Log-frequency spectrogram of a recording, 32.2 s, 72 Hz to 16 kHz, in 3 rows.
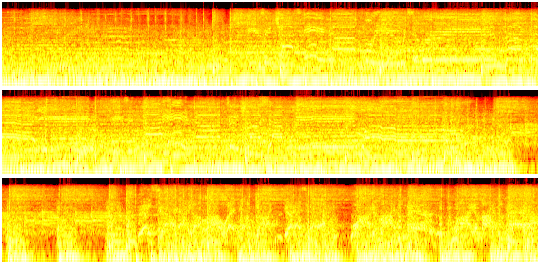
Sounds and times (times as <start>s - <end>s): Music: 0.0s - 32.1s.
